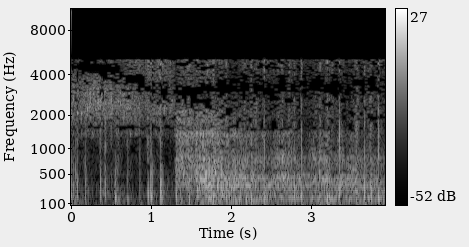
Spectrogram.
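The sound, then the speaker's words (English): A few sharp, scattered cracks and taps, then rain abruptly begins in the United States, just across the border from Mexico, settling into a loud, steady, dense hiss that continues to the end with no voices. “The minute we get back in the United States, it starts to rain.”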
